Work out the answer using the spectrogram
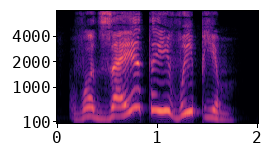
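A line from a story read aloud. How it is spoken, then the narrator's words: Cheerful. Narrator (Russian): весело сказал он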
